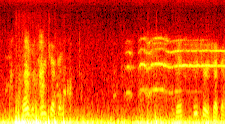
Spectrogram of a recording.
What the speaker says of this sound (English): There's another tree rooster.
